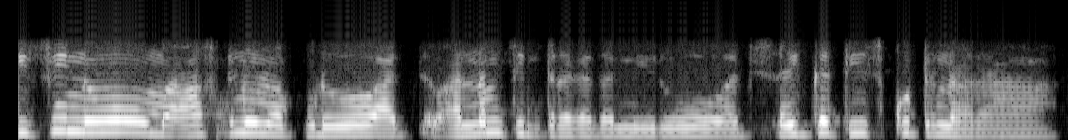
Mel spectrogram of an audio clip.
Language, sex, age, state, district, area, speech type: Telugu, female, 18-30, Andhra Pradesh, Kadapa, rural, conversation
